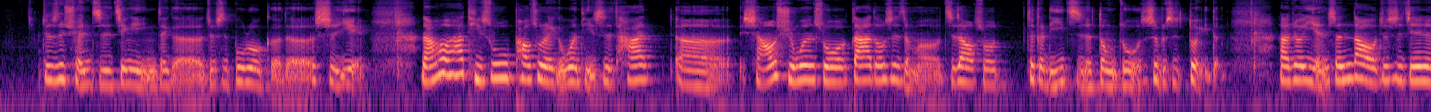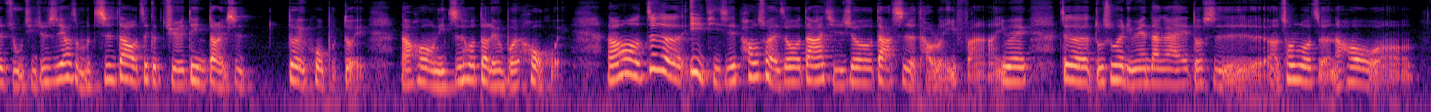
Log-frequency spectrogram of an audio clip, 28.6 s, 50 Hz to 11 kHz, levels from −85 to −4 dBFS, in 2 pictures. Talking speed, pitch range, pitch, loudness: 305 characters per minute, 205-240 Hz, 225 Hz, -24 LUFS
